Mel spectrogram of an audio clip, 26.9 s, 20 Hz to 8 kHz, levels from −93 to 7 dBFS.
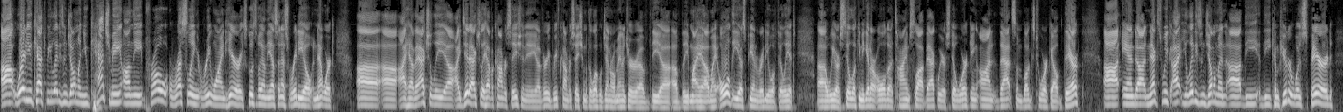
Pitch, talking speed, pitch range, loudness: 140 Hz, 220 wpm, 125-175 Hz, -15 LUFS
